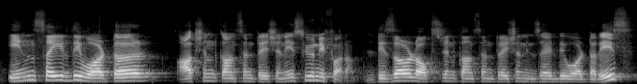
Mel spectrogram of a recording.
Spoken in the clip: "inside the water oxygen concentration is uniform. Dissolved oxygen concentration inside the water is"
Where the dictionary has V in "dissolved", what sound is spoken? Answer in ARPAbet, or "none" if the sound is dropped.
none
